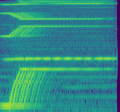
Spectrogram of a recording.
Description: ALIEN PHONE, AMB

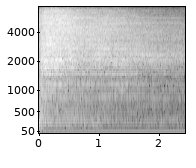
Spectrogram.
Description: SPLASH; Rubber Chicken Software Sample Bank; DRUMS + PERC

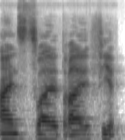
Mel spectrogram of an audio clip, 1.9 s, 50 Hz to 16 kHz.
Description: VOX GENERAL; Megabass Remix! 2

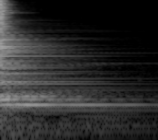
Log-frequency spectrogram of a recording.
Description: Springs, cartoon Foley Fx; musicradar; cartoon caper

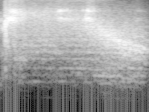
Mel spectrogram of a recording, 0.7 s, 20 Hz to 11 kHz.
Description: FX, 130, 2 Step; USB Soundscan vol.51; House Side Of 2 Step; AKAI

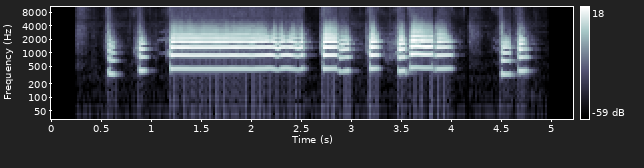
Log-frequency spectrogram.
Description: Trumpet Straight (E); Solos

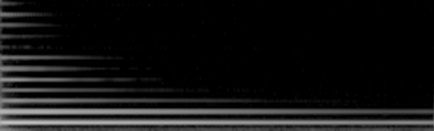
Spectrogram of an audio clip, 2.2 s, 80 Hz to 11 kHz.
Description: STEEL A, FOLK STEEL Guitars; Spectrasonics; Hans Zimmer Guitars VOL-1

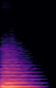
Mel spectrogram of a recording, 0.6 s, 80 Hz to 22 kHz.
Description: CES D#3 Pizz, Cellos, String Ensembles; Miroslav Vitous

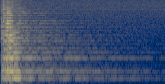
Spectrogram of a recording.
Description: PIZZICATO, ENSONIQ VFX; Rubber Chicken Software Sample Bank

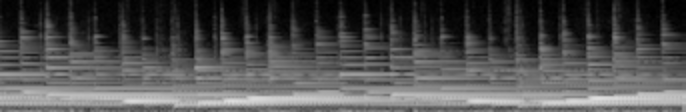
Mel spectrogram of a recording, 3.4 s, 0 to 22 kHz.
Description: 70, Complete Harps; USB Soundscan vol.62; AKAI; KUBLA 70

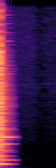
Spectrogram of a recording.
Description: Ambient Rock, drum machine

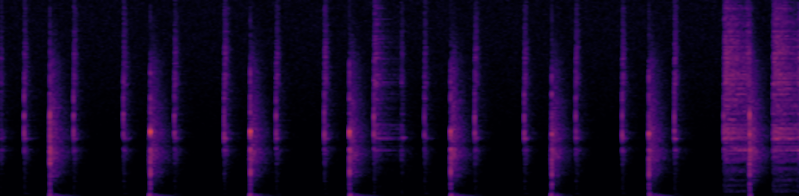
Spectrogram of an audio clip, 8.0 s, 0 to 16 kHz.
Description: Drums, 70s Analog Funk

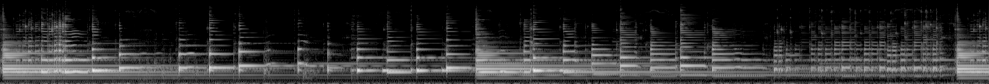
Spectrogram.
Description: PIPA, 90; INIS - Opium

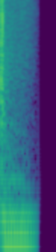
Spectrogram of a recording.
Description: African Perc; Spectrasonics; Supreme Beats; African Contemporary; SB Afro DRMs

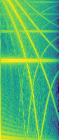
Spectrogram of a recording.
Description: Klone Dual-Percussion-Synthesiser; EFX

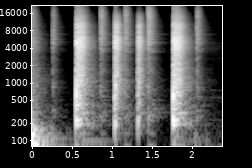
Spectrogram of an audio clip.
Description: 100BPM, ACOUSTIC DRUMS

